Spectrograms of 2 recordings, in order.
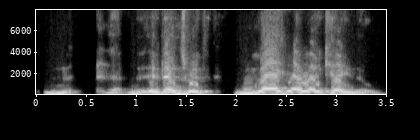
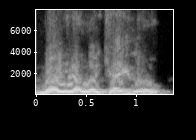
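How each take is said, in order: First: Noi Elokeinu said slowly, aleph kept; deliberate, slow. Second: Noi Elokeinu with a yud sound slipped in; wrong version. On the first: Teacher slowing down to show the aleph. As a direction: separate Noi from Elokeinu carefully. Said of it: "You have to be more deliberate when you say it". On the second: Teacher showing the mistake students make. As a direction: blur Noi into the next word. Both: Shown as a demonstration.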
